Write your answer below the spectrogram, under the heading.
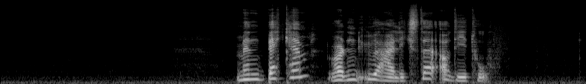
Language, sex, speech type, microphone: Norwegian, female, read, Shure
